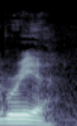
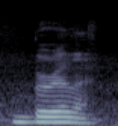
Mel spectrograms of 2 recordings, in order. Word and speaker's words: Barilla: Is it pronounced Barilla or Berea? – Barilla. – Barilla? – Mm-hmm. – Like Gorilla? – Mm-hmm.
